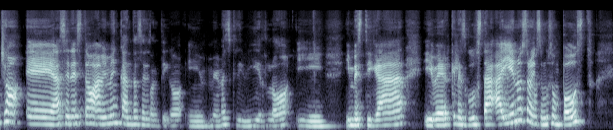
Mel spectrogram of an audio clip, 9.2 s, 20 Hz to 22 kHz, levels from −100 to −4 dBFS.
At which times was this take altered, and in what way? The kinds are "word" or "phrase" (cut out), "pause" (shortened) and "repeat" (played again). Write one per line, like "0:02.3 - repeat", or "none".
0:02.2 - word
0:03.3 - word
0:08.0 - word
